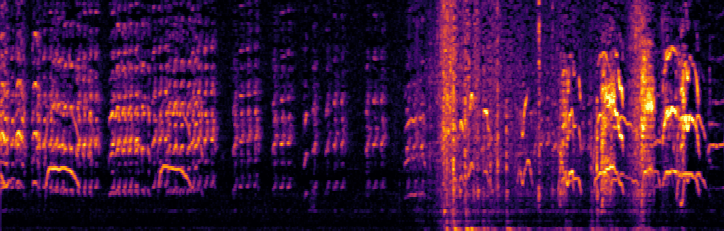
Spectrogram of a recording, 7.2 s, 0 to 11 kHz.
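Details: Nest of European rollers with three chicks, filmed by a live camera on 20 June 2023 during feeding. Arched, repeated squeals, then a burst of rustling and thumping as calls grow louder and more ragged.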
